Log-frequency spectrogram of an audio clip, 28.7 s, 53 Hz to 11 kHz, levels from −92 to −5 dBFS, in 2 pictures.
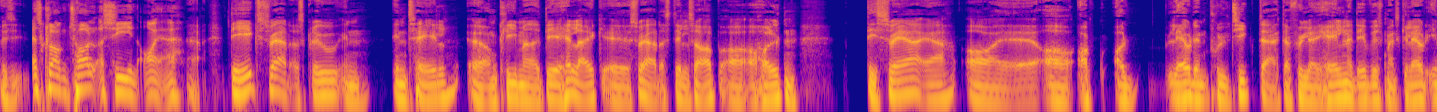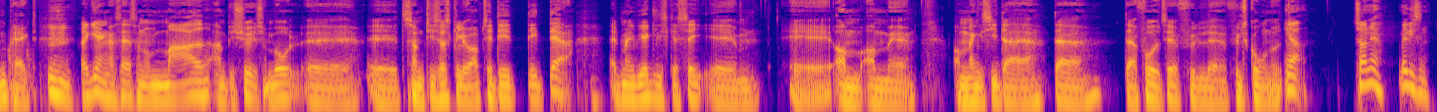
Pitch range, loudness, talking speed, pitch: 90-115 Hz, -21 LUFS, 175 wpm, 100 Hz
